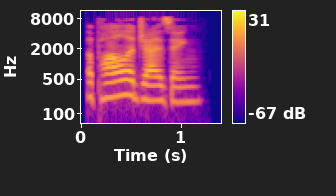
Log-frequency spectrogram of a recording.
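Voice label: "apologising", British English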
